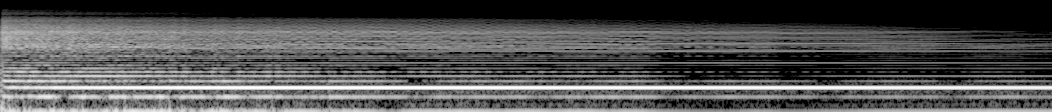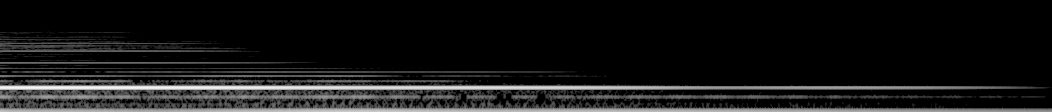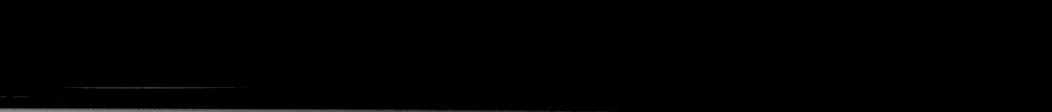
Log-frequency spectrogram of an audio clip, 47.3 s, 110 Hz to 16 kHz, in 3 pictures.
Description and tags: A (5th) string open, and the D (4th) string 7th fret. Up strum.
